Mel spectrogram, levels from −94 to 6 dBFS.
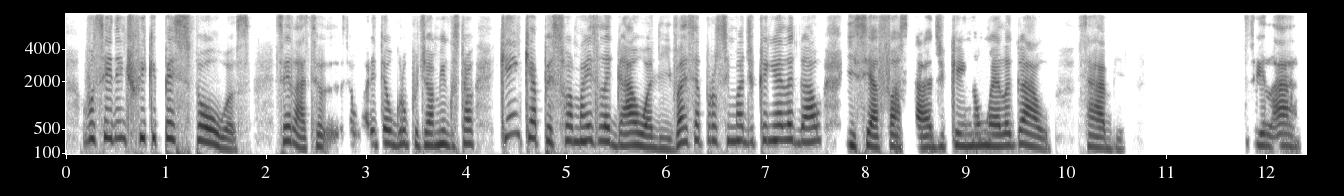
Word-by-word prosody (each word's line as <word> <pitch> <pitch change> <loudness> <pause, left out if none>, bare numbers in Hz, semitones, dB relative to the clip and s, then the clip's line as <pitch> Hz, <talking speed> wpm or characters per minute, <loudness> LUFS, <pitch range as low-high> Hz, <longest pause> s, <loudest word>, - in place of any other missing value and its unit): você 320 +4 0
identifique 335 +1 0
pessoas. 255 - +2 0.2
Sei 280 0 +1
lá, 225 -9 0
se 205 - -4 0.3
seu - - -14
marido 235 - -6
tem 250 - +4
um - - -1
grupo 225 0 -3
de 215 - -2
amigos, 215 -1 +1
tal. 240 -1 0 0.3
Quem 405 +4 -5
que 350 - -1
é 330 - +5
a - - -10
pessoa 280 +1 -1
mais 275 0 +1
legal 215 -6 +3
ali? 170 -4 -1
Vai 240 +9 +3
se 300 - -2
aproximar 285 0 -2
de 260 +1 -8
quem 290 +2 0
é 295 - +2
legal 275 -2 +2 0.2
e 215 -3 +3
se 205 - 0
afastar 185 -1 +1
de 190 +2 -5
quem 210 +1 -1
não 205 +1 +2
é 200 - +4
legal. 205 -5 +1 0.3
Sabe. 170 -6 -2 1.3
Sei 210 -3 -2
lá 205 +2 +1
230 Hz, 195 wpm, -24 LUFS, 200-285 Hz, 1.3 s, é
